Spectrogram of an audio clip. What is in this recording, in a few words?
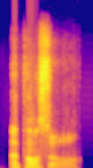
"apostle", British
